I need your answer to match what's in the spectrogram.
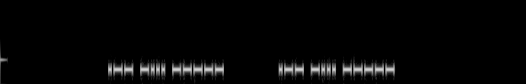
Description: Morse code, heard as a keyed tone, about 42 wpm, 700 Hz. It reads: WB0 WB0
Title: USA Call Sign Prefixes - Repeated 2x - 45wpm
